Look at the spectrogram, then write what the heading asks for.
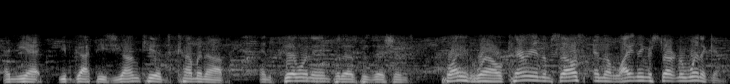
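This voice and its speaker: A man's voice: mid-range voice, fairly quick, few pauses. A man hosting a live sports talk radio show with running commentary from a brewery. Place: brewery venue, live broadcast. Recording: thin phone-like sound with crowd chatter.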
